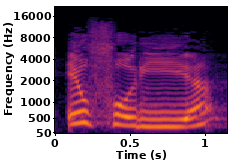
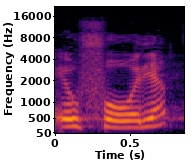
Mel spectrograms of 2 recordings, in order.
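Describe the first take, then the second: First: The stress falls where Portuguese places it. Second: The stress falls where Spanish places it.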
